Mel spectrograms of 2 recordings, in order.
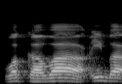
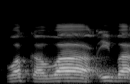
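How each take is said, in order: Both takes have the same delivery.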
